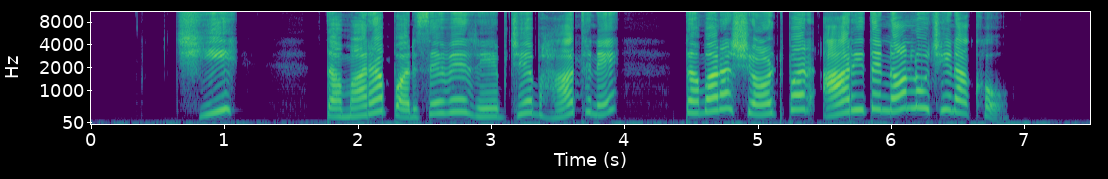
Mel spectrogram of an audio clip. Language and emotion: Gujarati, disgusted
